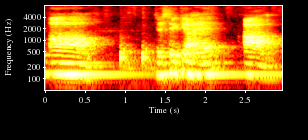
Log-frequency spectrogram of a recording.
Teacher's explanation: उच्चारण में मुह पूर्णतः खुल जाता है विवृत में क्या है वे स्वर जिनके उच्चारण में मुह पूर्णत खुल जाता है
